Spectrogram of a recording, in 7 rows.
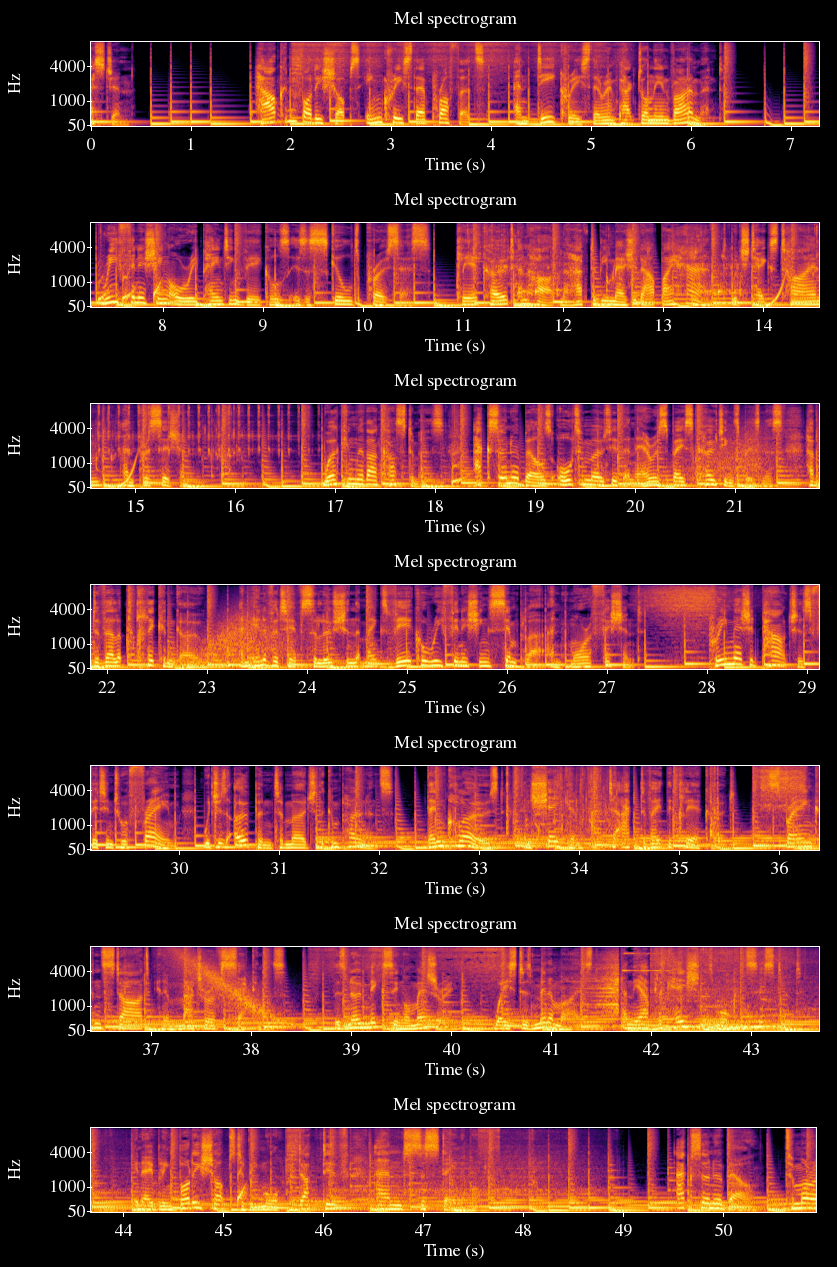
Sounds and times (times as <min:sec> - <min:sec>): Speech: 0:00.0 - 0:00.4, 0:01.6 - 0:06.4, 0:07.4 - 0:15.6, 0:16.8 - 0:27.4, 0:28.0 - 0:43.5, 0:44.1 - 0:47.7, 0:49.5 - 0:50.9
Music: 0:00.0 - 0:50.9
Spray: 0:02.0 - 0:05.4, 0:35.8 - 0:36.2, 0:38.6 - 0:40.6.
